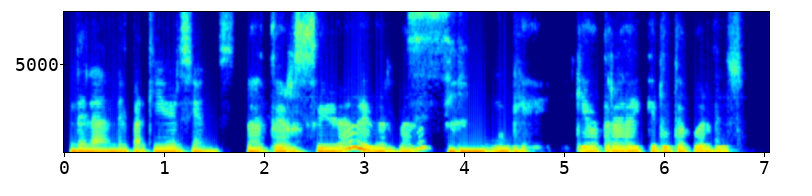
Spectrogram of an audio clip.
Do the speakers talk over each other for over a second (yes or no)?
no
